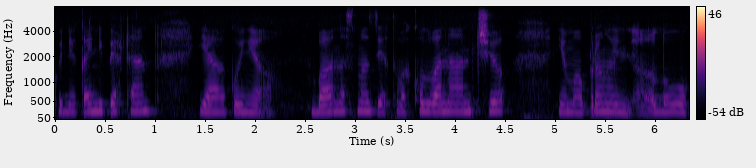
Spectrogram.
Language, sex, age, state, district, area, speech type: Kashmiri, female, 18-30, Jammu and Kashmir, Baramulla, rural, spontaneous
